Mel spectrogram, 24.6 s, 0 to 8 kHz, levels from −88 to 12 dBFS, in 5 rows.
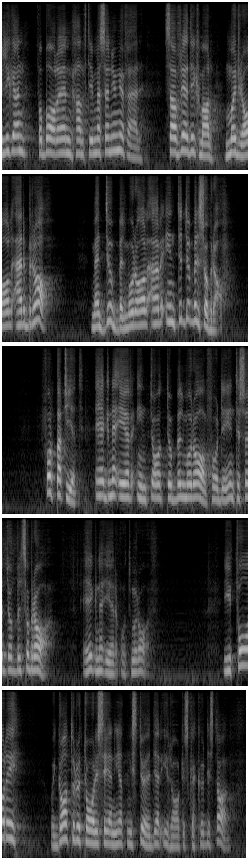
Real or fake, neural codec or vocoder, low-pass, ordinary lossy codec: fake; codec, 16 kHz, about 1 kbps, DyCAST, with the encoder's durations; none; none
